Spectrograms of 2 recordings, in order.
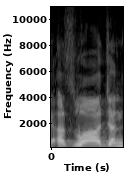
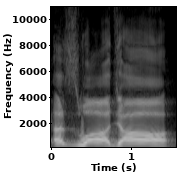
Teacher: ازواجا واو الف زبر وا، الف مدہ ایک الف کھینچیں گے. دو زبر کی تنوین کو وف کی صورت میں الف سے بدل دیں گے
